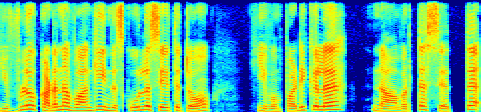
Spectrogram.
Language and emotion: Tamil, fearful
